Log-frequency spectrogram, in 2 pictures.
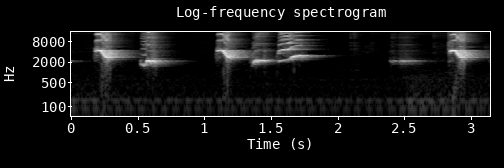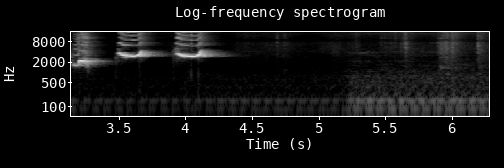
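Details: Greater green leafbird in full, lively song, used to stir rival leafbirds into answering: spaced sharp whistled notes and short slurred pairs with gaps between, a faint low hum throughout and a rougher background rumble at the end.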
